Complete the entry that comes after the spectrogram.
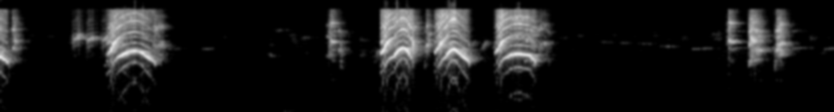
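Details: Asian pied starling calling to friends and rivals, giving loud harsh arched squawking notes, single then a rapid run of three, with softer chattering between; background otherwise quiet.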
